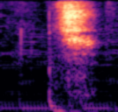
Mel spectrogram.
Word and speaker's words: Ч: F, h, ts, ch. Next one is ch. It's ch, it's like ch in English, for example. It's ch.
